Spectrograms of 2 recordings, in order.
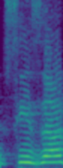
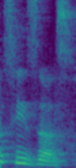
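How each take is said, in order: First: Said in the usual way. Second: "सीजर्स" with a final s, low and falling; lower, softer "सीजर्स" with the s kept; plural ending sounded. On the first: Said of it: "नहीं बोलते". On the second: Shown as a demonstration. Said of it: "सीजर नहीं बोलते".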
